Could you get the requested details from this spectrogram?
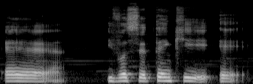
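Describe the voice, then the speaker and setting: A middle-aged woman, a psychiatrist telling stories in a casual podcast conversation, lively and acting out the people she quotes. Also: low-pitched, slow, soft background music. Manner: animated storyteller, acts out quoted voices. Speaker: psychiatrist guest.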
